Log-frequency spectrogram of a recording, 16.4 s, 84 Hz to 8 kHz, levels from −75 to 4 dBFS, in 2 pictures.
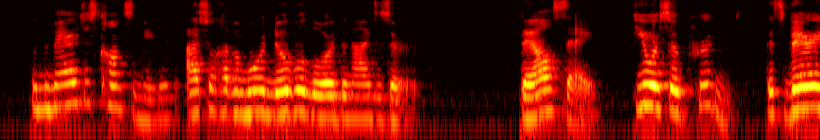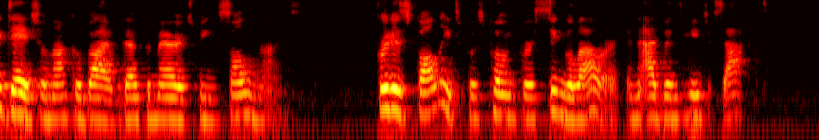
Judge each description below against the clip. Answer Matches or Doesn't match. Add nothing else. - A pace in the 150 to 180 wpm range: Matches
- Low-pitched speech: Doesn't match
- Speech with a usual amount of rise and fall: Matches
